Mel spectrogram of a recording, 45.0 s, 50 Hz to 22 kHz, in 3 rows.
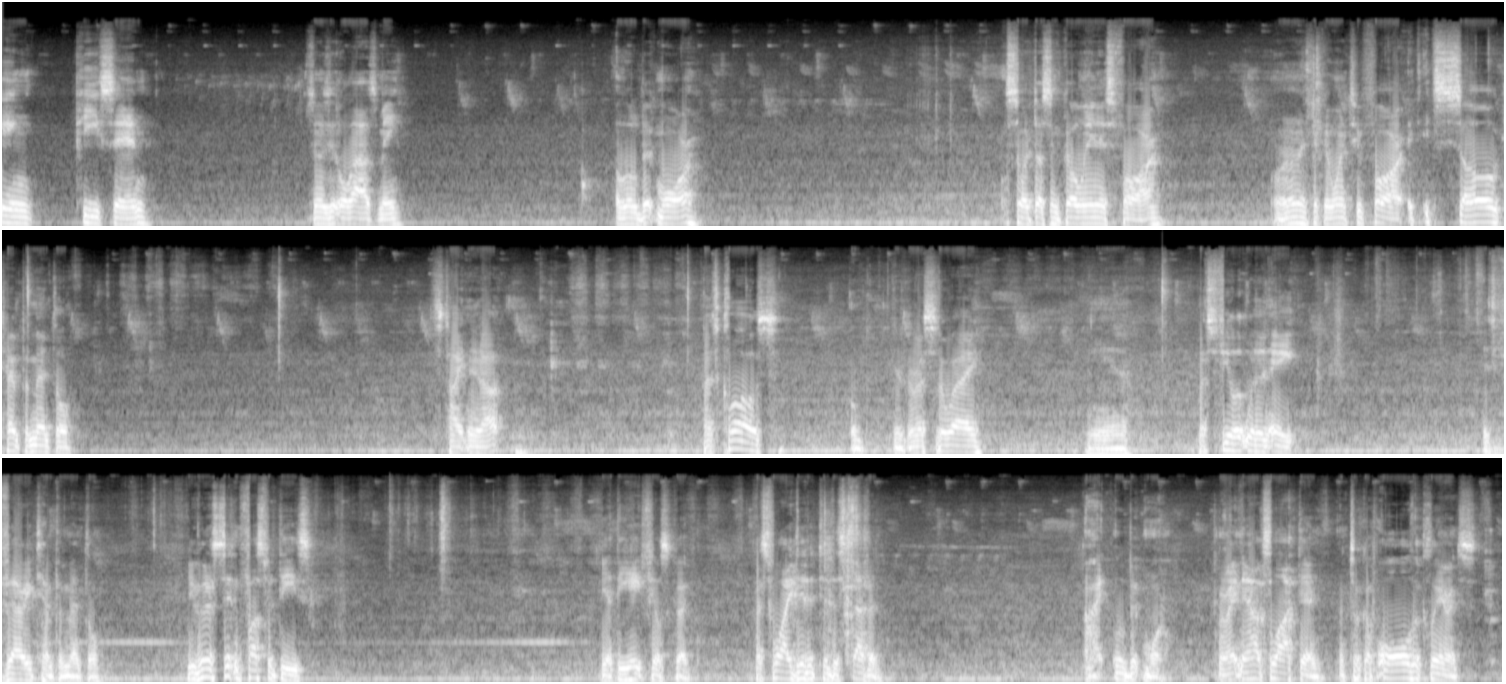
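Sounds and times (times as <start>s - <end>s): low workshop hum: 0.0s - 45.0s.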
